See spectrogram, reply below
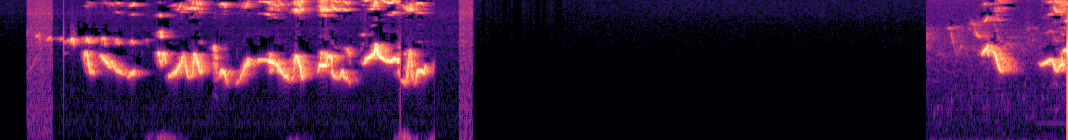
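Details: Rose-breasted grosbeak warbling a rapid phrase of rich, slurred whistles for about two seconds, then silence before a brief new phrase begins near the end.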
